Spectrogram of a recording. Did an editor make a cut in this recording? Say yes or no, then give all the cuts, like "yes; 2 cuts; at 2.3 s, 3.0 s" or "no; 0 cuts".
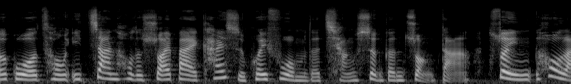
yes; 1 cut; at 4.8 s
